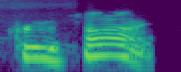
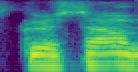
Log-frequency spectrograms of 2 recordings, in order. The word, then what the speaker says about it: croissant: I get told here in America I'm saying it wrong. I say, no, it's called croissant. You're doing what? Croissant rolls. Yeah, You know I used to. croissant. The way the French say it.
